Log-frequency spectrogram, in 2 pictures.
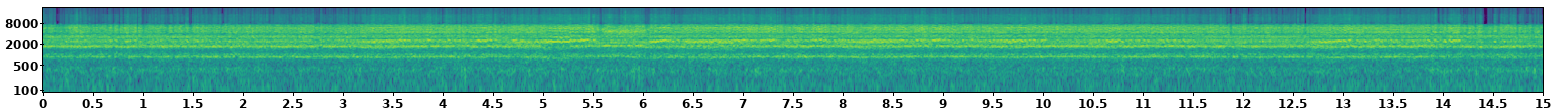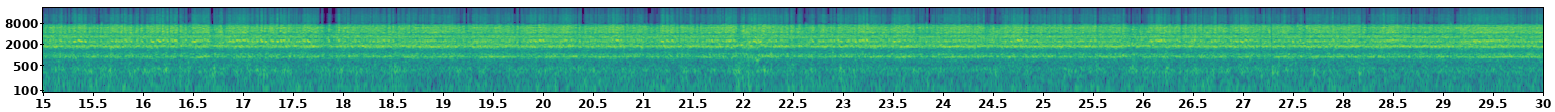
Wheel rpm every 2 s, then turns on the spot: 230, 230, 230, 230, 230, 230, 230, 240, 230, 240, 240, 230, 230, 240, 230.
none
